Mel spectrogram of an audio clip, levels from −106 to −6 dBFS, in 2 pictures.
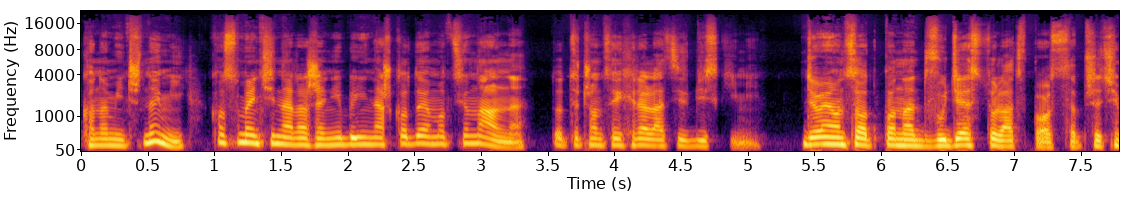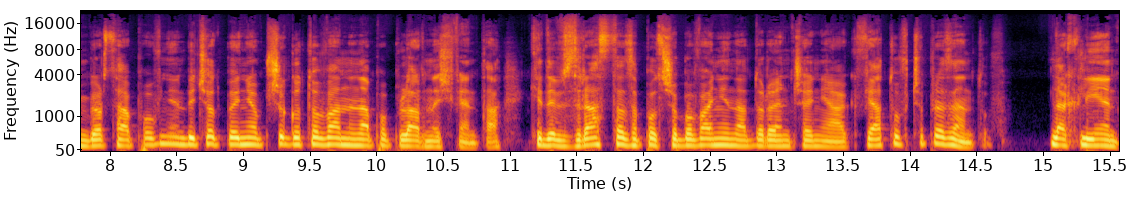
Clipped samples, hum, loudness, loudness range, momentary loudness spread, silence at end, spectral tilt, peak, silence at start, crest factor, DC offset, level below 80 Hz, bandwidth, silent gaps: under 0.1%; none; -17 LUFS; 3 LU; 8 LU; 0 s; -5 dB/octave; -4 dBFS; 0 s; 14 dB; under 0.1%; -48 dBFS; 19 kHz; none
